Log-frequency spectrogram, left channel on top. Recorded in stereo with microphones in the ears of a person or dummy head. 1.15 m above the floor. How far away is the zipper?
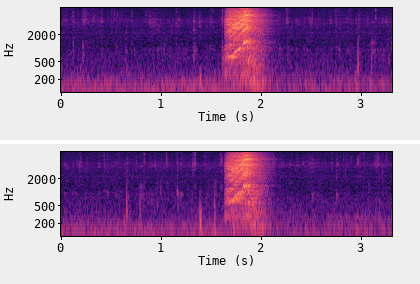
About 0.5 m.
